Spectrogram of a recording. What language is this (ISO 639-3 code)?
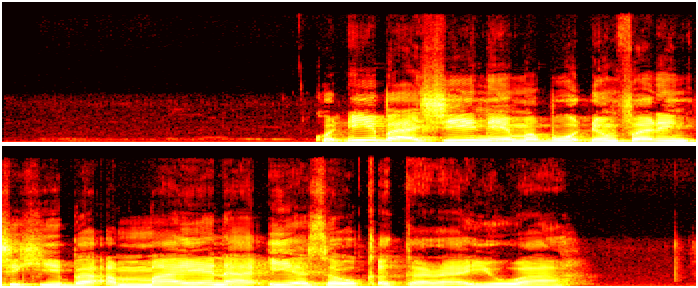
hau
